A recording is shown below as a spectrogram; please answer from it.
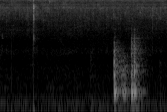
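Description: Shallots hit a hot pan beside a pork loin roast, a faint background hiss then two quick bursts of sizzling and spattering close by, with a small click beforehand.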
